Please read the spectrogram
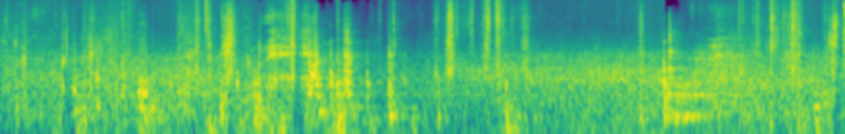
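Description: Metal wing extension being worked loose and lifted off the end of a snow plow blade: irregular clanks, knocks and scrapes of metal on metal.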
